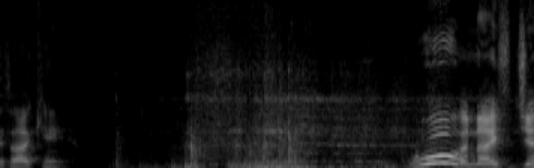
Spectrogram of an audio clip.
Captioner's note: puck sliding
